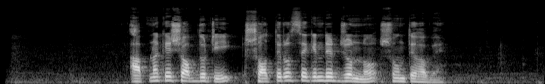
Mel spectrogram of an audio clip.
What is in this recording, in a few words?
male sound given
